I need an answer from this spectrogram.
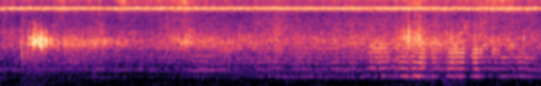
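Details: Swarm of Asian honey bees (Apis cerana) clustered on an oil palm frond during a search for their queen; dense, close buzzing with wavering wingbeat tones that swell and fade as individual bees pass near.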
